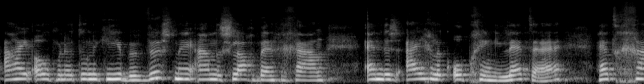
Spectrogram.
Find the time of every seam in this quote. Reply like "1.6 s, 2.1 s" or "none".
none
